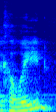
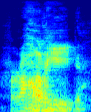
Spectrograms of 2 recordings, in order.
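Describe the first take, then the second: First: The name begins with a hard K sound. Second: The name begins without a hard K sound. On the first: "does it not have a K? It does have a K" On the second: "So it's Ralid?"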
